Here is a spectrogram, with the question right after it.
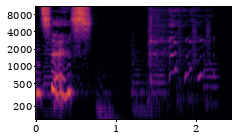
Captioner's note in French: Rigole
